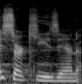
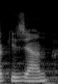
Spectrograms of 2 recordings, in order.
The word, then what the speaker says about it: Sarkeesian: I I say it like in the I'll say Sarkeesian, but you're supposed to say Sarkeesian.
